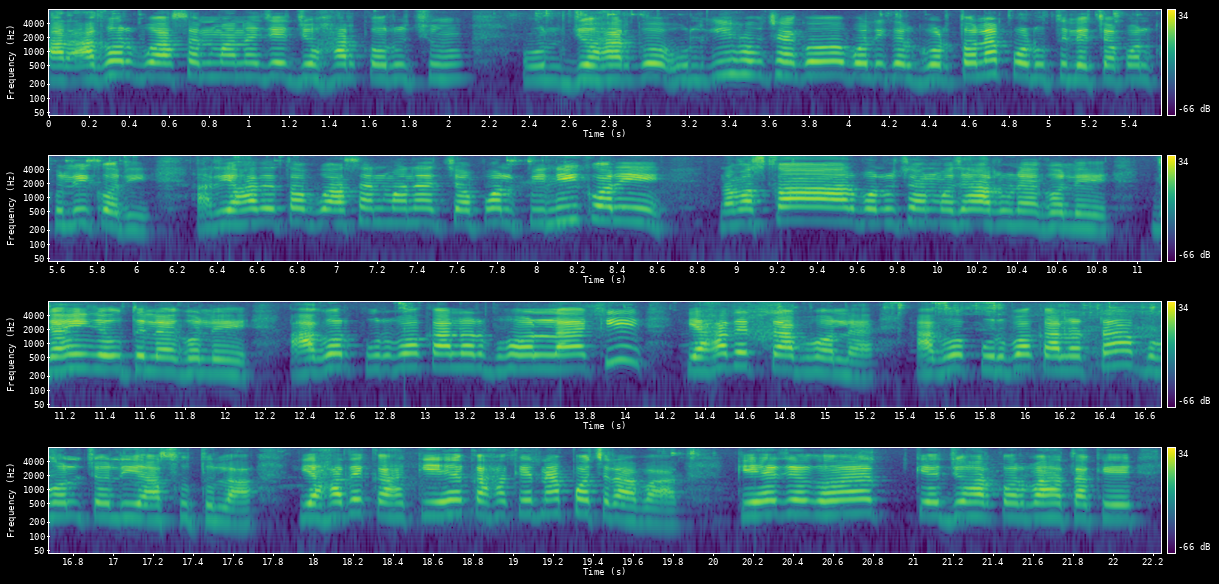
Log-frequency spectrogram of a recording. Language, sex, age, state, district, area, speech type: Odia, female, 45-60, Odisha, Bargarh, urban, spontaneous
